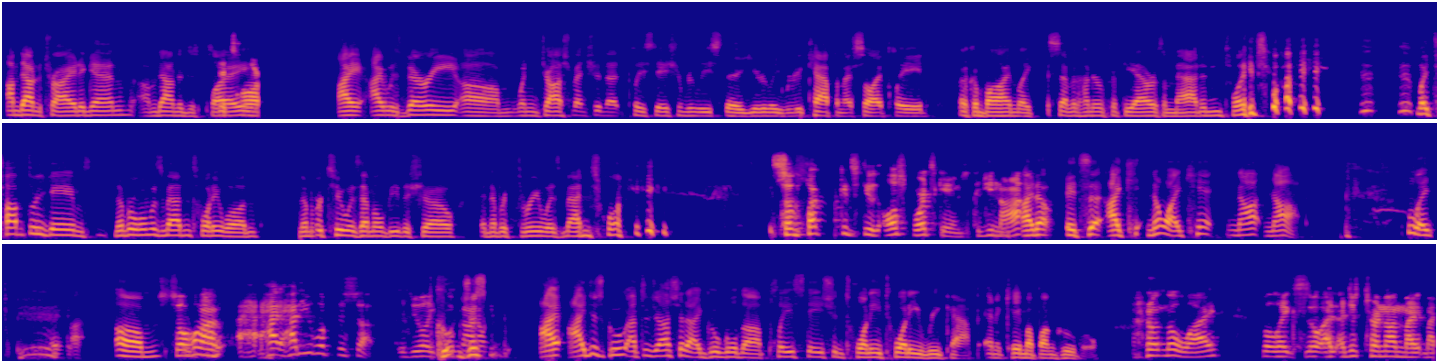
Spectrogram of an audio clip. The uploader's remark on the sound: We're snowed in! Due to the insane winter storm here in northeast NJ, the guys called.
